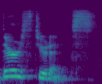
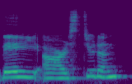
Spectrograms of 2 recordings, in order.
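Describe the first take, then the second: First: They and are are joined into one short syllable. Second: They and are are said as two full words. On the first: "you say" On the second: "instead of saying"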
